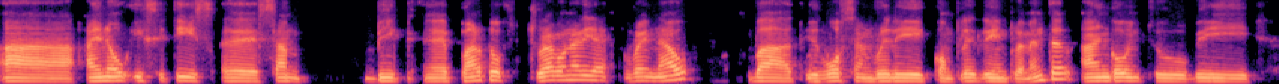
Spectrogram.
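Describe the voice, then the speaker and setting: With a Spanish accent, a man speaks at a fairly slow pace and medium pitch, his intonation fairly even and the sound dry and close with no echo. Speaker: game developer founder. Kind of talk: interview. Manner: halting.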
